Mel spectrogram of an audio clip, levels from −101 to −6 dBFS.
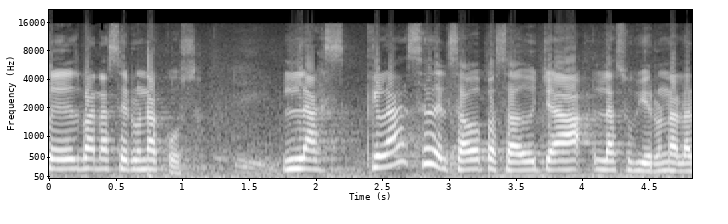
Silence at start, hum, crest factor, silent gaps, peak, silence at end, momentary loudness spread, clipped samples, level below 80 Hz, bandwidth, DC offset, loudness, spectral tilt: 0 s; none; 10 dB; none; 0 dBFS; 0 s; 14 LU; 0.6%; -32 dBFS; 16.5 kHz; 0.6%; -10 LUFS; -4.5 dB/octave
